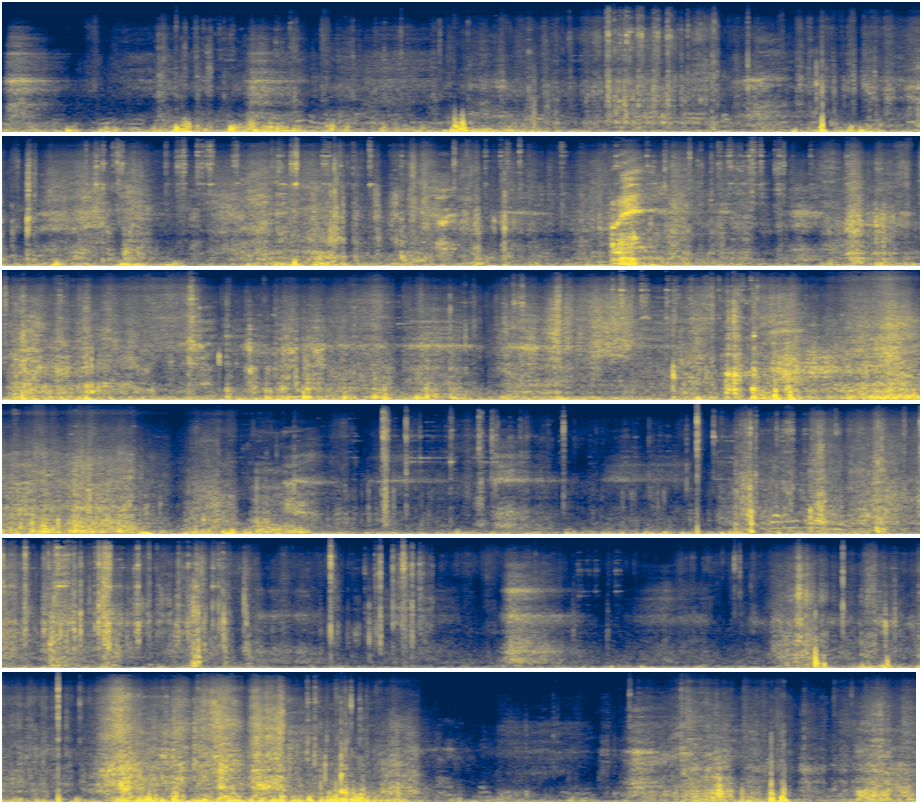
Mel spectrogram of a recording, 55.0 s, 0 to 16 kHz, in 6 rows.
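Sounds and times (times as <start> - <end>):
carabiners clinking: 1.6 - 26.6, 30.0 - 49.7.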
